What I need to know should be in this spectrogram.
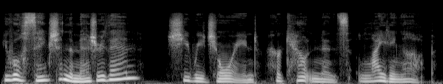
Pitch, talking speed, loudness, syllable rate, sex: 155 Hz, 160 wpm, -17 LUFS, 5.5 syllables/s, female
